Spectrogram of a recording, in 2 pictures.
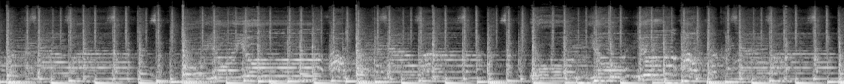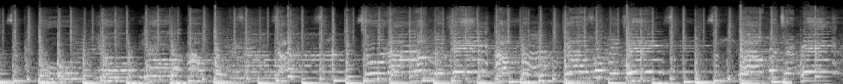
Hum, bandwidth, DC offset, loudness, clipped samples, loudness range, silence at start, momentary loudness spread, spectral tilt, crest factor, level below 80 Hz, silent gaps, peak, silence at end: none; 17 kHz; under 0.1%; -9 LUFS; 0.8%; 2 LU; 0 s; 4 LU; -5 dB/octave; 8 dB; -14 dBFS; none; 0 dBFS; 0 s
